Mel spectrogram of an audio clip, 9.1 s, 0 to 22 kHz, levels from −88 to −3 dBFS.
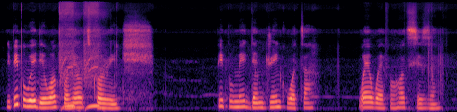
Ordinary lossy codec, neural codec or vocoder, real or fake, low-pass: none; autoencoder, 48 kHz, 128 numbers a frame, DAC-VAE, trained on Japanese speech; fake; none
